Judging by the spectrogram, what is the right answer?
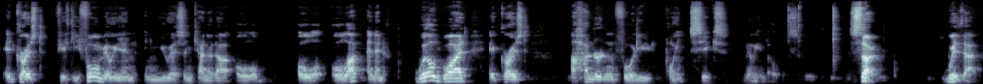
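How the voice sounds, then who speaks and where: A man's voice: fairly low pitch, slow, a bit bright. A man hosting a casual movie review chat, exasperated and prone to swearing. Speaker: host of a movie review series.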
